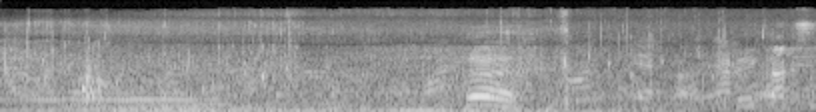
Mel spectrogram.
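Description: Seawater sloshing and lapping right against a GoPro held at the water's surface, loudest in the first two seconds. Voices are heard over it from about halfway through.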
